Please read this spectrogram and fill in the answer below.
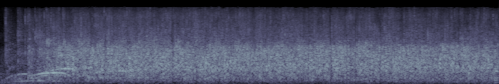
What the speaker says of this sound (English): Applause for the management of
